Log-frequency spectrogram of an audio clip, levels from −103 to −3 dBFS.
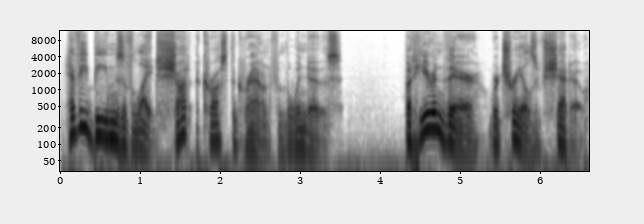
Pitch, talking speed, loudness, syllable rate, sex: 110 Hz, 170 wpm, -19 LUFS, 4.9 syllables/s, male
